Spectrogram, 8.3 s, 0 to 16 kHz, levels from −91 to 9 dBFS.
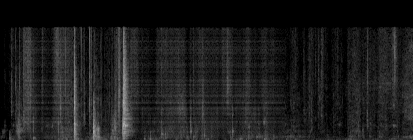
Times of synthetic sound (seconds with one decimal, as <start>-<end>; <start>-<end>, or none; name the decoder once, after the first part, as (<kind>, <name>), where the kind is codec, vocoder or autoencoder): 0.5-1.4 (autoencoder, DAC-VAE); 2.6-5.7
